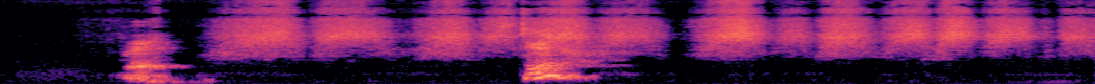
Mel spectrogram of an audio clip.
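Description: A duster rubs across a chalkboard in quick strokes.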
